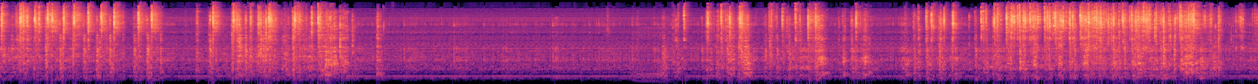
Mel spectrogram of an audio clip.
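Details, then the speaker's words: DIY scrapper-type plastic shredder on a PSU: harsh rattling clatter in bursts, jangling as the rotor turns; one of the longer balls came out of the rotor. "one of the balls has come out there okay if i show you which i did have some shorter balls in here put some shorter air longer balls in here a bit longer one of them did come out"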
